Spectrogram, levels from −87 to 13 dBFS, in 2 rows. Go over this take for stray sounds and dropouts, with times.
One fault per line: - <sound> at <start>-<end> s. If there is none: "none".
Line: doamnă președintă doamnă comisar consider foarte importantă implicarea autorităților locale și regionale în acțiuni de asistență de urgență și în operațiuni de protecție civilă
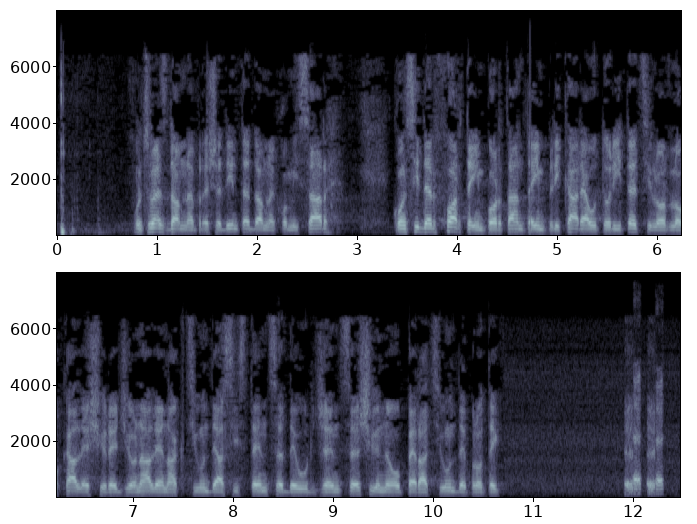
- laugh at 11.9-12.3 s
